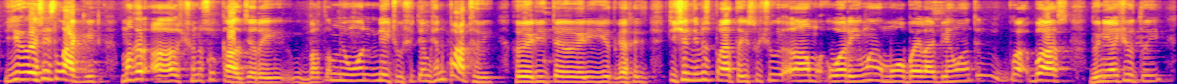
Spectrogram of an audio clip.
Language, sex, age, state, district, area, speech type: Kashmiri, male, 30-45, Jammu and Kashmir, Srinagar, rural, spontaneous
